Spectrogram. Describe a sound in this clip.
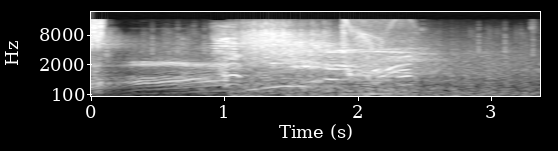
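A shimmering magical sound effect swirls and rises in pitch.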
